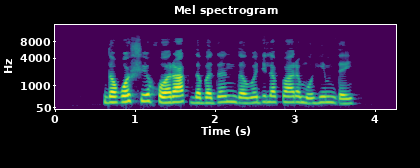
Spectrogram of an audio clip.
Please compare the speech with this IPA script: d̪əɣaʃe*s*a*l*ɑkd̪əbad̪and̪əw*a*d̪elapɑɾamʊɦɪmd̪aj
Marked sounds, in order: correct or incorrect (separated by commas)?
incorrect, incorrect, correct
